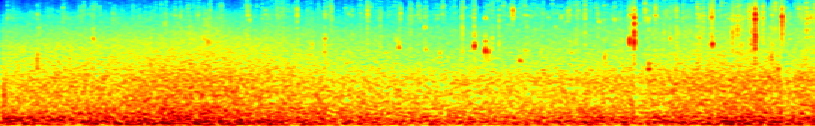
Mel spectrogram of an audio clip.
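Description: Rainwater rolls off the roof of a snack bar onto snow on the ground on a rainy winter day: a steady, dense wash of falling water with scattered sharper drip impacts popping through, constant, with no voices.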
